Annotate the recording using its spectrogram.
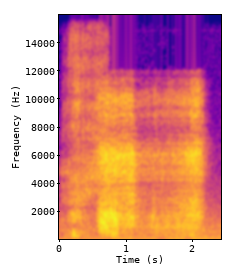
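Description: A girl laughing in a breathy, unvoiced way, airy and hissing, growing louder about half a second in and stopping just at the end.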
